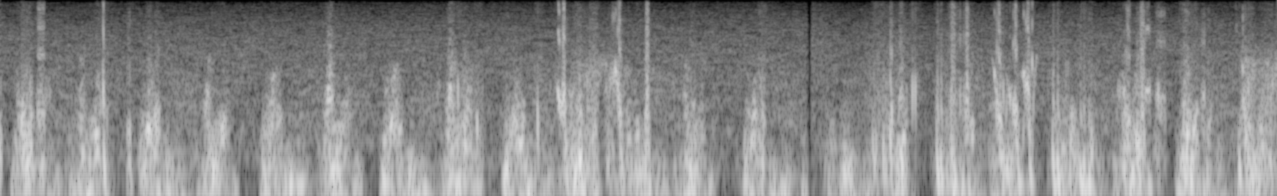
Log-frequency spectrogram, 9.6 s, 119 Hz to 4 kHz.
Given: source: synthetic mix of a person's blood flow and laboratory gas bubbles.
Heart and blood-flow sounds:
Doppler ultrasound of blood flow; precordium
0.00-0.03 s: bubbles
0.11-0.40 s: bubbles
0.74-0.84 s: bubbles
0.95-1.02 s: bubbles
3.40-3.64 s: bubbles
4.00-4.07 s: bubbles
4.14-4.91 s: bubbles
5.68-5.77 s: bubbles
6.53-6.90 s: bubbles
6.99-7.32 s: bubbles
7.42-7.79 s: bubbles
7.86-8.23 s: bubbles
8.37-8.75 s: bubbles
8.84-9.11 s: bubbles
9.26-9.59 s: bubbles
From the record:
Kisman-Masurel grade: 233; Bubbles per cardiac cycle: several, 3 to 8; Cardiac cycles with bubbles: 50 to 99%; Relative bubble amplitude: loud (0.450 to 0.775); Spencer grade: 3 (all of the cardiac periods contain showers or single bubble signals, but not dominating or overriding the cardiac motion signals); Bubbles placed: anywhere in the cardiac cycle

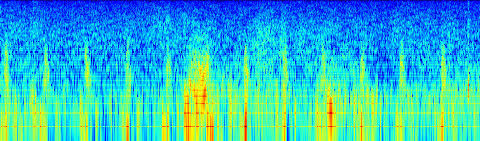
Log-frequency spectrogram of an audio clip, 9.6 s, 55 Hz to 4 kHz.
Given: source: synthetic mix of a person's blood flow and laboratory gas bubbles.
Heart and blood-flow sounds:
Doppler ultrasound of blood flow; subclavian vein
9.33-9.40 s: bubbles
From the record:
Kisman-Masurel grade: 111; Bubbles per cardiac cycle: 1 to 2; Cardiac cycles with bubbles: 1 to 10%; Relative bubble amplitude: barely perceptible (0.100 to 0.250); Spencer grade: 1 (occasional bubble signal discernible with the cardiac motion signal, with majority of cardiac periods free of bubbles); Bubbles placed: anywhere in the cardiac cycle

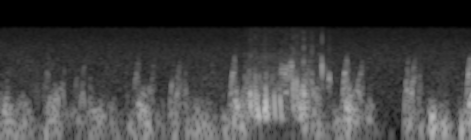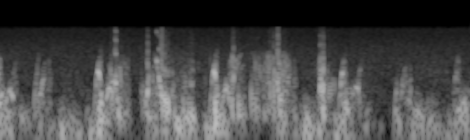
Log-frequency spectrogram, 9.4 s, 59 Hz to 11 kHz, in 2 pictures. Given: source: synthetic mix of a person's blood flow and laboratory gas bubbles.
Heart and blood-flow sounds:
Doppler ultrasound of blood flow; precordium
2.43-3.32 s: bubbles
5.79-6.01 s: bubbles
6.12-6.70 s: bubbles
6.97-7.61 s: bubbles
7.86-8.07 s: bubbles
From the record:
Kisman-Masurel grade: 222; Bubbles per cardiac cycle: several, 3 to 8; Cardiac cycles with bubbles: 10 to 50%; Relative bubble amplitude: moderate (0.250 to 0.450); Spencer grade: 2 (many but less than half of the cardiac periods contain bubble signals, singularly or in groups); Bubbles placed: only in the low amplitude regions of the cardiac cycle

